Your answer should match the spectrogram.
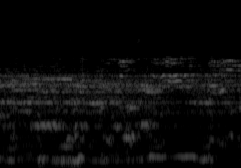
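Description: Live rock band playing a cover song with a singer's voice over guitars and drums. The recording sounds thin, with little bass.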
